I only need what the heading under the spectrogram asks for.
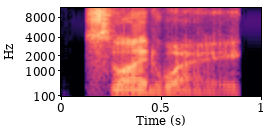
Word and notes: slideway: British English

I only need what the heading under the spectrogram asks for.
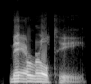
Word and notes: mayoralty: American English

